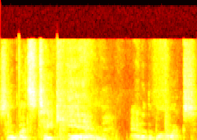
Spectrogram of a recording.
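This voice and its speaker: With light background noise behind him, a man speaks at a fairly slow pace in a high pitch with ordinary pitch variation. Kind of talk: unboxing review chat. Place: home room. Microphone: camera far.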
